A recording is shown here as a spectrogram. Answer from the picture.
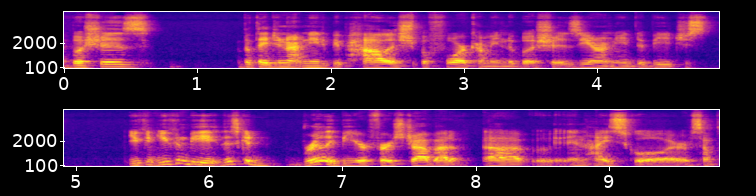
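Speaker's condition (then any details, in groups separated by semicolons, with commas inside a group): No condition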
